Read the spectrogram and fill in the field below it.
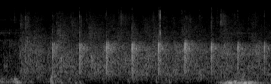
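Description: Faint, evenly spaced clapping at a Tamil comedy debate show in Madurai Muthu's style: soft claps recur roughly every quarter second over low background noise.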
